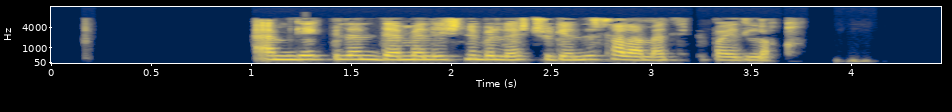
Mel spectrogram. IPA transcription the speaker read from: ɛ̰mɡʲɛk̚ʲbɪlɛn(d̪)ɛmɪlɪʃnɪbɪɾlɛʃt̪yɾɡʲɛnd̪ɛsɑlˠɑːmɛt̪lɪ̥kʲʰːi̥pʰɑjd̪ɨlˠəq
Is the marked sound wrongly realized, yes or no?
no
